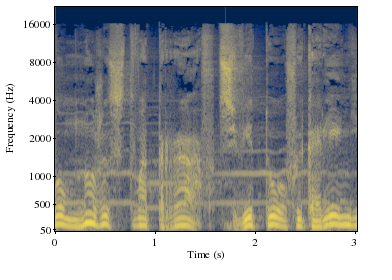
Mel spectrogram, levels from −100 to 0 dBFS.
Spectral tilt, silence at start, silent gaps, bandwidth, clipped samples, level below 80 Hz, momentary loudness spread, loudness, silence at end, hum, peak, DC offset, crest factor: -5 dB/octave; 0 s; none; 16.5 kHz; under 0.1%; -44 dBFS; 6 LU; -15 LUFS; 0 s; none; 0 dBFS; under 0.1%; 14 dB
